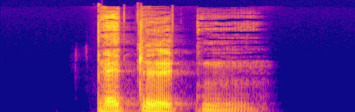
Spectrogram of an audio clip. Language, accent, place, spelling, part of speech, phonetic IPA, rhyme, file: German, Germany, Berlin, bettelten, verb, [ˈbɛtl̩tn̩], -ɛtl̩tn̩, De-bettelten.ogg
- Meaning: inflection of betteln: 1. first/third-person plural preterite 2. first/third-person plural subjunctive II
